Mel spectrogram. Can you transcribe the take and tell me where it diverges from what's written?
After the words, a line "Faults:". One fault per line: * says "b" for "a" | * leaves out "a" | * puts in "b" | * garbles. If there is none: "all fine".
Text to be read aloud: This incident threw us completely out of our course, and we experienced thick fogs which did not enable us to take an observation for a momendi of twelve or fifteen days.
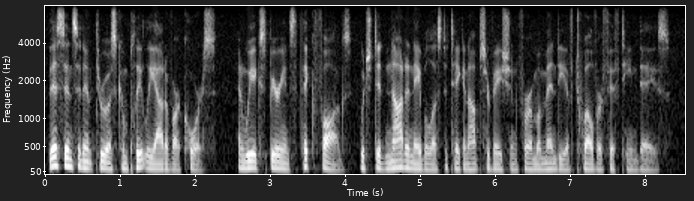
This incident threw us completely out of our course, and we experienced thick fogs which did not enable us to take an observation for a momendi of twelve or fifteen days.
Faults:
all fine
